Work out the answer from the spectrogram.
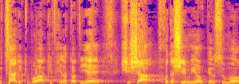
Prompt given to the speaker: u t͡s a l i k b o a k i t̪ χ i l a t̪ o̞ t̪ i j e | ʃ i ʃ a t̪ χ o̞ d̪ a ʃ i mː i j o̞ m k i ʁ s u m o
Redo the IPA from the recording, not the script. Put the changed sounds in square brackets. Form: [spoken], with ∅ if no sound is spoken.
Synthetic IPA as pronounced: u t͡s a l i k b o a k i t̪ χ i l a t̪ o̞ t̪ i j e | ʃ i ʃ a [∅] χ o̞ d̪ a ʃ i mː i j o̞ m [p] i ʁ s u m o

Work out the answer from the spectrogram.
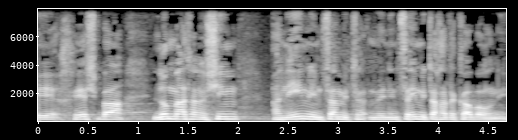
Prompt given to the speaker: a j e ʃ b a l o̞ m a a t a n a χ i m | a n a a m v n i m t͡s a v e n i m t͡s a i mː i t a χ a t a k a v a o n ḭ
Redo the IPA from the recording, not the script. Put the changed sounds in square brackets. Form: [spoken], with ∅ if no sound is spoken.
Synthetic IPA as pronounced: [e] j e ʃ b a l o̞ m [e] a t a n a [ʃ] i m | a n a [i] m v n i m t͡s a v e n i m t͡s a i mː i t a χ a t a k a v a o n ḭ

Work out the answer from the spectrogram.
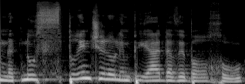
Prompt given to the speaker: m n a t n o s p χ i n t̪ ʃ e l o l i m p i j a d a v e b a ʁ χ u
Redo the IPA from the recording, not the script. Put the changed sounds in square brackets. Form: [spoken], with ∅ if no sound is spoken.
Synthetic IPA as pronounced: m n a t n [u] s p [ʁ] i n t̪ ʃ e l o l i m p i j a d a v e b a ʁ χ u

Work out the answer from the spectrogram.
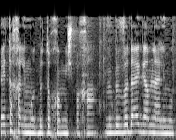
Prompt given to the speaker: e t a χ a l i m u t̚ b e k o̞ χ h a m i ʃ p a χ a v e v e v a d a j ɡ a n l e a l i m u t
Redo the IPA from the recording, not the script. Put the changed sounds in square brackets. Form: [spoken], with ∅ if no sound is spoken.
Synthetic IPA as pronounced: e t a χ a l i m u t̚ b e [t] o̞ χ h a m i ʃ p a χ a v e [b] e v a d a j ɡ a [m] l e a l i m u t

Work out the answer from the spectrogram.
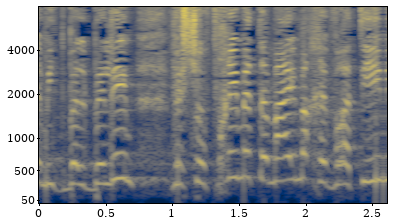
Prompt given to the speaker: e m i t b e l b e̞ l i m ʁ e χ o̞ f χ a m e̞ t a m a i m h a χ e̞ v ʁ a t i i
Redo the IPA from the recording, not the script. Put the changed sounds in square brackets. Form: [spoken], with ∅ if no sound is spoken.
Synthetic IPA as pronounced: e m i t b [a] l b e̞ l i m [v] e [ʃ] o̞ f χ [i] m e̞ t a m a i m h a χ e̞ v ʁ a t i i

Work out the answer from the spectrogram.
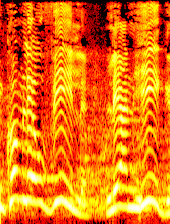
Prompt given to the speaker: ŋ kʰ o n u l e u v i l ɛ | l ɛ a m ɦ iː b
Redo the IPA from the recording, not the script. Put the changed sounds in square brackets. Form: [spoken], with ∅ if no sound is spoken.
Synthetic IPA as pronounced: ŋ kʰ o [m] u l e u v i l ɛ | l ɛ a [n] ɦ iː [ɡ]

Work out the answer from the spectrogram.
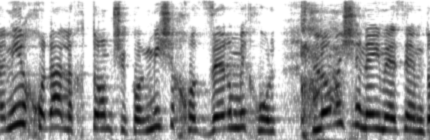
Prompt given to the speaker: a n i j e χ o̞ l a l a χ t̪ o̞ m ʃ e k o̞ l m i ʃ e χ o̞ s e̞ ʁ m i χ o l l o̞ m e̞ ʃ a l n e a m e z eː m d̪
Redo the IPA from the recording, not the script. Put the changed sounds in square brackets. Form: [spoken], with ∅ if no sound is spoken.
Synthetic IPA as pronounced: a n i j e χ o̞ l a l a χ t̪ o̞ m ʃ e k o̞ l m i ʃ e χ o̞ [z] e̞ ʁ m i χ [u] l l o̞ m e̞ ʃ a [∅] n e [i] m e z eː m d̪

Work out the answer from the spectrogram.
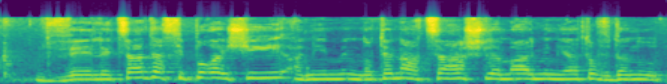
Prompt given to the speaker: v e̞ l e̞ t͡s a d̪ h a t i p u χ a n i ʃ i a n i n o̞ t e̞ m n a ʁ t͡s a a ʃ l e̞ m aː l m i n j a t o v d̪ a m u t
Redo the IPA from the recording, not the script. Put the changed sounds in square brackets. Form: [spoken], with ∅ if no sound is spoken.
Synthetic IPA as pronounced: v e̞ l e̞ t͡s a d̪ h a [s] i p u [ʁ] a [∅] i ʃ i a n i n o̞ t e̞ [∅] n a ʁ t͡s a a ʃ l e̞ m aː l m i n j a t o v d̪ a [n] u t

